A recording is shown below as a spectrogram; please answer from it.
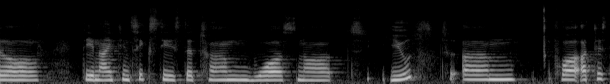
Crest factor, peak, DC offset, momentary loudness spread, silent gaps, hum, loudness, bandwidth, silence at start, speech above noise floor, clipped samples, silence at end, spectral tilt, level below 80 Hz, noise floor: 14 dB; -10 dBFS; under 0.1%; 9 LU; none; none; -24 LUFS; 13.5 kHz; 0 s; 19 dB; under 0.1%; 0.05 s; -8.5 dB/octave; -58 dBFS; -42 dBFS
